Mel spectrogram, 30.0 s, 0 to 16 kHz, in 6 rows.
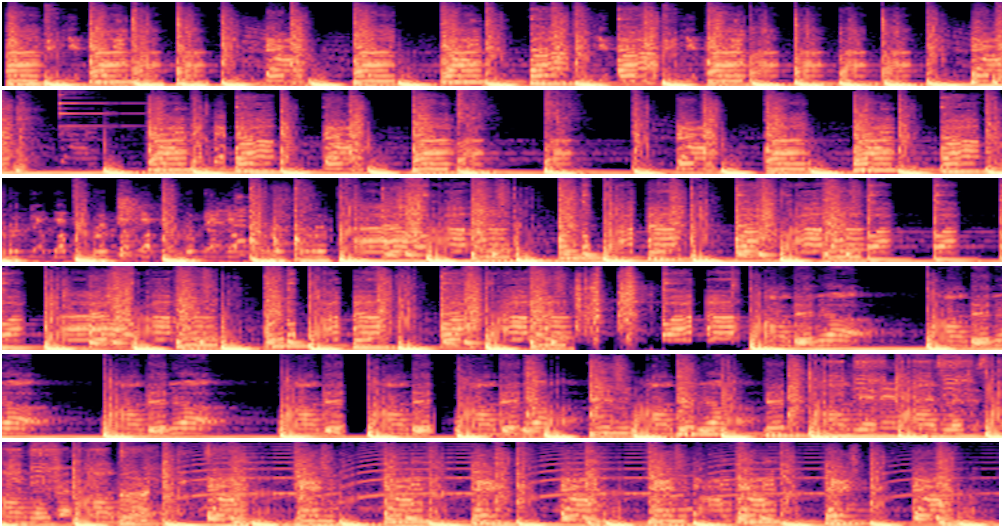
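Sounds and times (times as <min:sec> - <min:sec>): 
afrobeat music: 0:00.0 - 0:29.9.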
